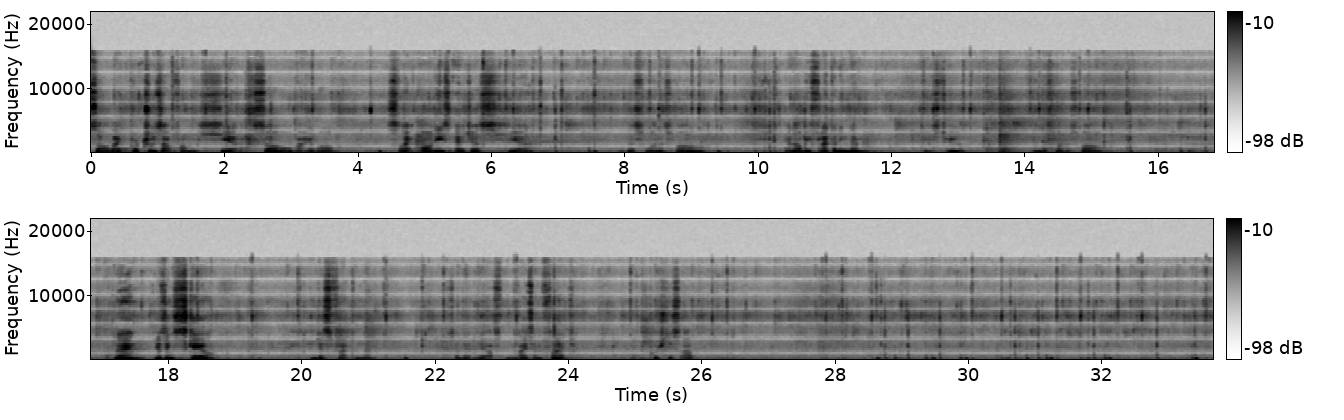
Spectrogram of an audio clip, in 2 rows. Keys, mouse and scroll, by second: 18.0 r, 23.7 w.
